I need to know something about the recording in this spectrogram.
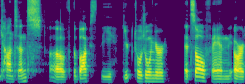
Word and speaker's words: Geartozinger: Toji Tendo, but obviously the G is romanized as a ZI, and we know in Japanese Z's are typically pronounced with, I think it depends which characters are together, but like certain characters with a Z, you have to pronounce them as J's.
